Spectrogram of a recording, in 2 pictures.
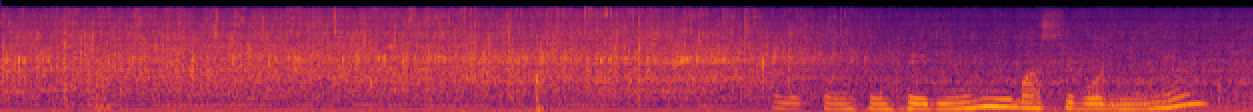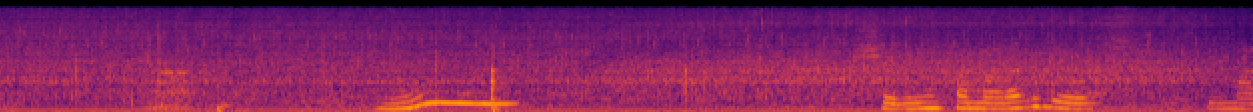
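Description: A spatula scrapes and stirs food in a pot.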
